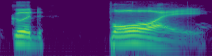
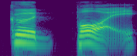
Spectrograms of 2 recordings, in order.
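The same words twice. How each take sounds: First: The stress falls on the word boy. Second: The stress falls on the word good. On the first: The question is about his masculinity. "if you put the emphasis on boy" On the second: The question is about his morality. "put the emphasis here on good"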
